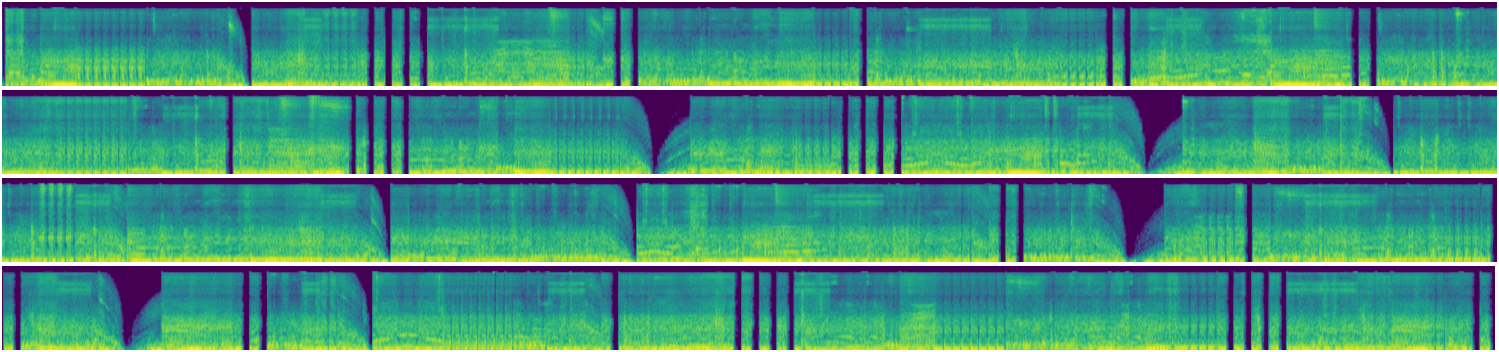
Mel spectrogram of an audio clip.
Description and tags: tb field street
One in of a set of ambient noises created with the Tweakbench Field VST plugin and the Illformed Glitch VST plugin. Loopable and suitable for background treatments.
